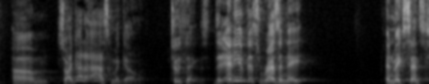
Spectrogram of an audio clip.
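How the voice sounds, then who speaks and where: A high-pitched male voice with very wide pitch swings, big shifts in loudness, and long, frequent pauses. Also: moderate pace. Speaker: finance show host. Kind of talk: casual money advice interview.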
